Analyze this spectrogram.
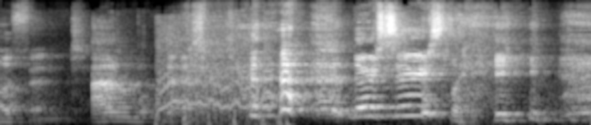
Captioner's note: record scratching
